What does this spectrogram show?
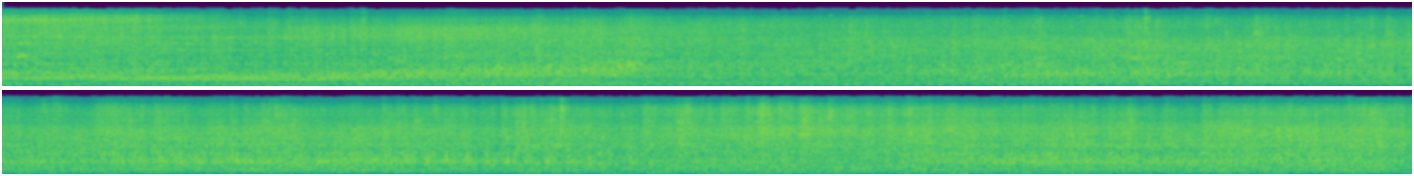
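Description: Freight train of covered hopper cars rolling past: a steady rumble of steel wheels on rail with clickety-clack over the rail joints. In the first second or two the engine drone of the passing diesel locomotive fades out.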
